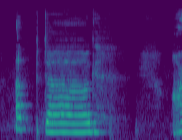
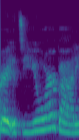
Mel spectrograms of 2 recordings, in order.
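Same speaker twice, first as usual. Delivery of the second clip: ordinary talk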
